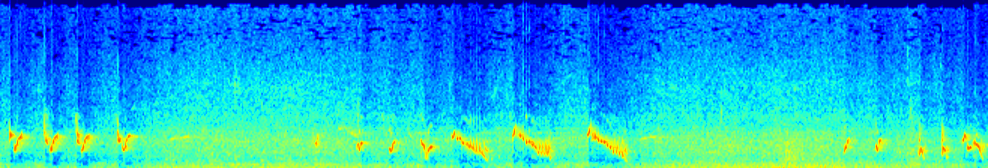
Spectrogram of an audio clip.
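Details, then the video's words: Bar-winged prinia song meant to provoke a quiet bird into singing: clipped high chirps, then several loud falling sweeps, a brief lull and more rapid chirps. "pancingan cucak koreng malas bunyi, gak pakek lama pasti langsung gacor"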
